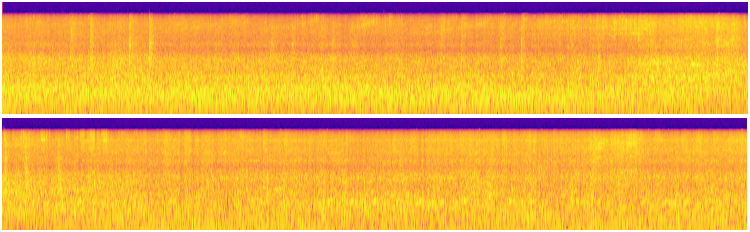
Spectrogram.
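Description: Passenger train running at speed, heard from a carriage window: a steady rumble of wheels on the rails with scattered clicks over rail joints.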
